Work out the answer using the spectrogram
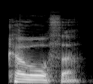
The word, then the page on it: co-author: British English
